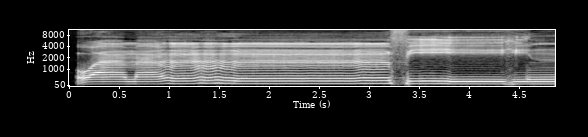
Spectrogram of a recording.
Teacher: Saat bacaan gunnah musyaddadah ada di akhir bacaan, maka huruf hidupnya tidak usah dibunyikan, huruf vokalnya. Jadi tertinggal hanya gunnahnya saja, dengungnya saja.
